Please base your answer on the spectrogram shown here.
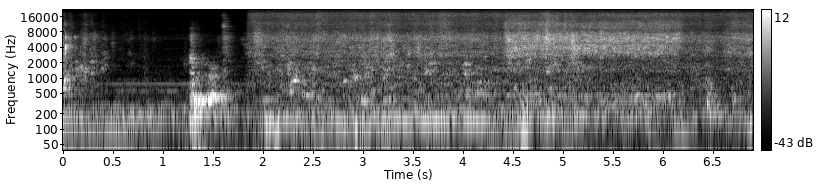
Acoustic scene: restroom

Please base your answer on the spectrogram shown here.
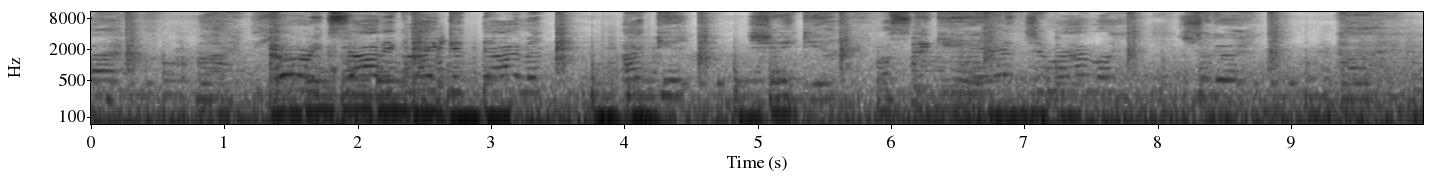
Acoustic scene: car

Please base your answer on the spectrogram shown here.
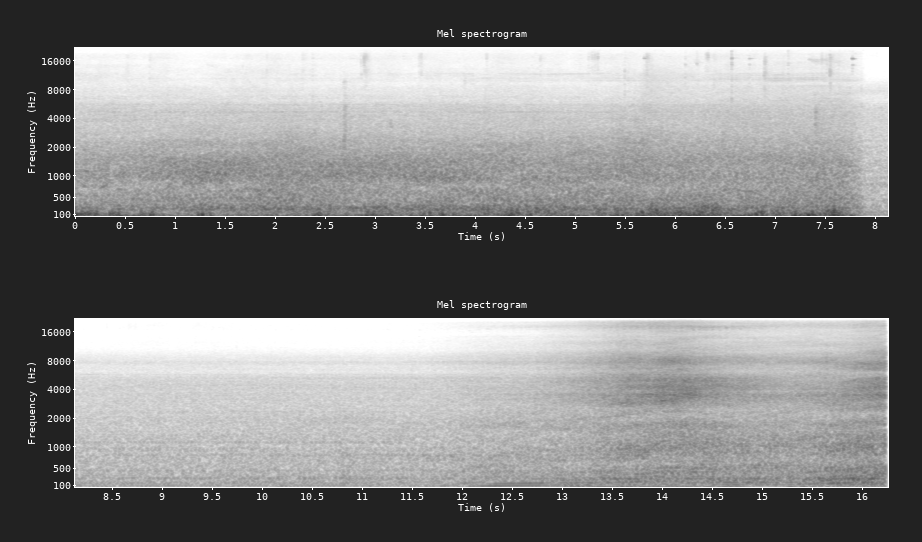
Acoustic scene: street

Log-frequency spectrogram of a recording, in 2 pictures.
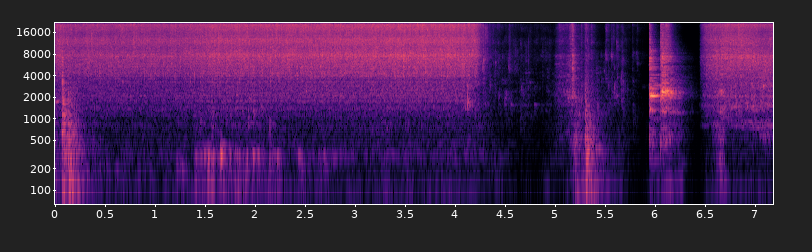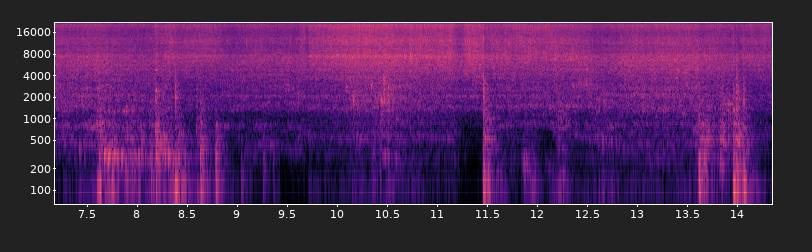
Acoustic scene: kitchen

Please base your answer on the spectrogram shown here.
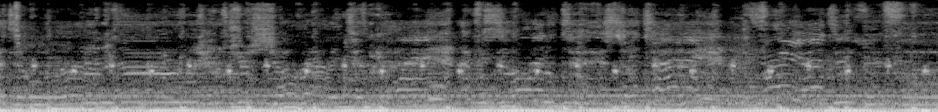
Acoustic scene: car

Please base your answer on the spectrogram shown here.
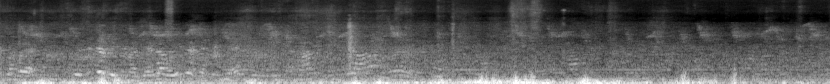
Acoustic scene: park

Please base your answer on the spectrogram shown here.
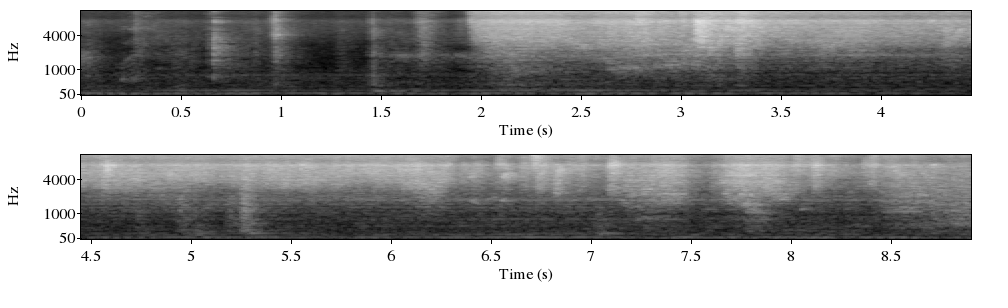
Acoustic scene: restroom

